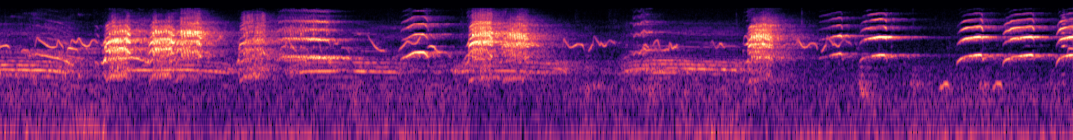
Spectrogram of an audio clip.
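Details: Rainbow lorikeets in Australia: a flock's shrill, scratchy screeches come in repeated bursts, broken by sharp, quick chip notes in short series.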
